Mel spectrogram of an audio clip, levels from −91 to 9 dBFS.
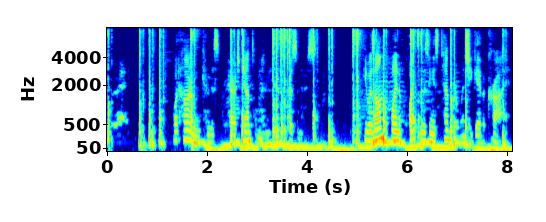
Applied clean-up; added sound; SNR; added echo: classical method Wiener filter.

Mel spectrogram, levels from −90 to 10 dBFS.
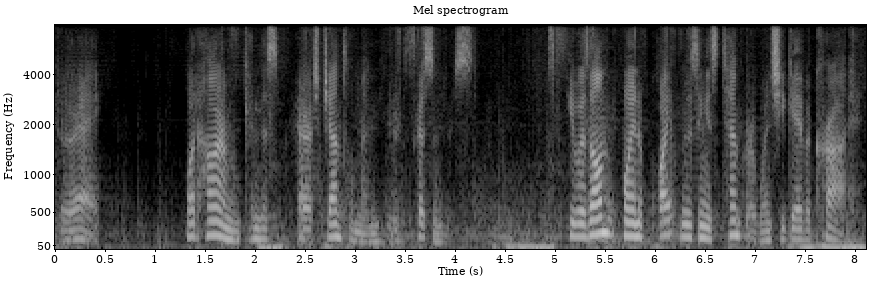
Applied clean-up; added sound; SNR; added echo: neural separator model SepFormer DNS4.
